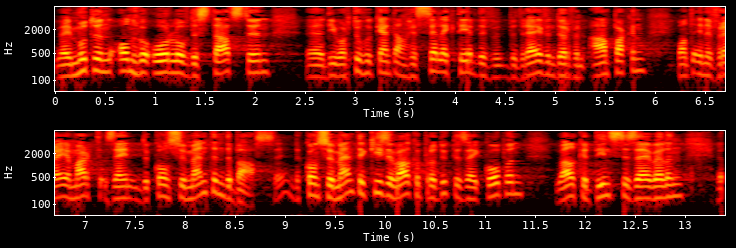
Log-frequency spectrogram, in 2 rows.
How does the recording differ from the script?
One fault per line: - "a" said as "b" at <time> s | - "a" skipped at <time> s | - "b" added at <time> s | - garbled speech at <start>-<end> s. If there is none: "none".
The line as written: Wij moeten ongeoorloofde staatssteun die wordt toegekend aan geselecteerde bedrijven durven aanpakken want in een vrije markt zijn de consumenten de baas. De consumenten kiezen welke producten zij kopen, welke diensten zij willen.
none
